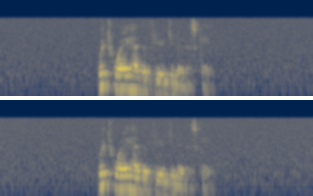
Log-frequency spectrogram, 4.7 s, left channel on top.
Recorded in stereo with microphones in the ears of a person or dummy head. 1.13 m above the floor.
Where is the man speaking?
60° left (ahead or behind), 3.5 m.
